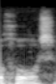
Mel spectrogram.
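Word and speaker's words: Hause: I think with Scott Goldbourne in for house or horse or. – Horse, I believe the correct pronunciation on that one is.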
